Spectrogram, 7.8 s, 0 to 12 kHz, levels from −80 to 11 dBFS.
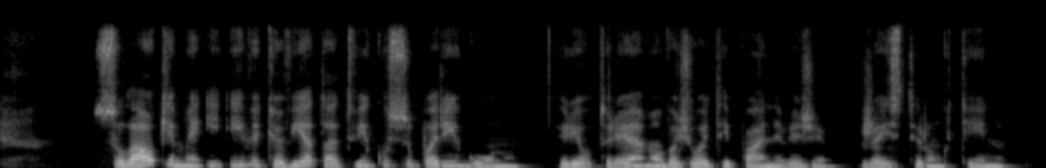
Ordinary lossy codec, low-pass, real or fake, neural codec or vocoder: AAC, 64 kbps; 9.9 kHz; real; none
